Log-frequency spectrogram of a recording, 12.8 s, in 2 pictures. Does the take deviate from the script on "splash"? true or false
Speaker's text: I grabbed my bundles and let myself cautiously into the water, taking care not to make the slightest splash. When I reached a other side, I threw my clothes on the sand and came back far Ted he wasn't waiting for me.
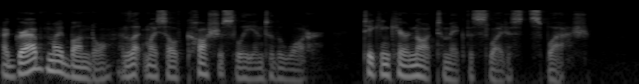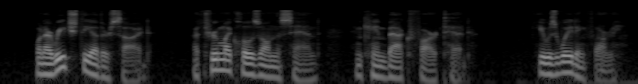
false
